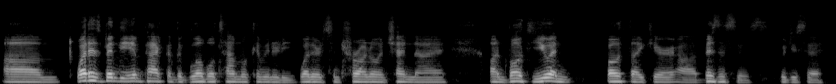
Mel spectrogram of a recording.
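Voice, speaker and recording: A man's voice: mid-range voice, fairly quick, darkish tone, no room sound. A man hosting a podcast interview, asking questions in a loose, hesitant way. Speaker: podcast host.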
